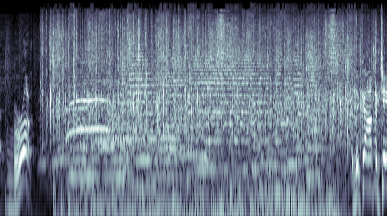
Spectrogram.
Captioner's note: cheers and applause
